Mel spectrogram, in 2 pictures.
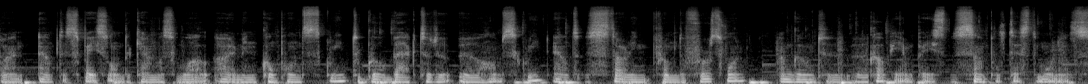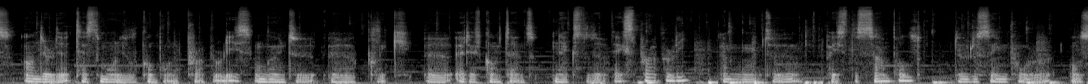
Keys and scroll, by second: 9.5 super+c, 19.0 super+v, 21.5 super+c.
